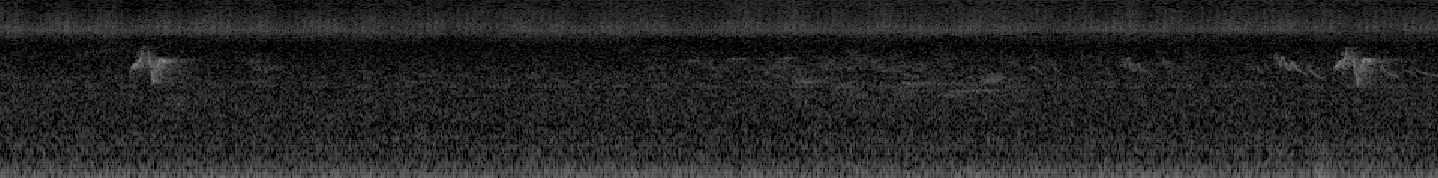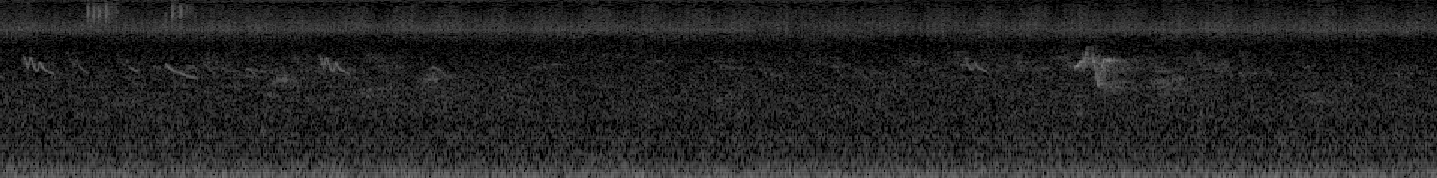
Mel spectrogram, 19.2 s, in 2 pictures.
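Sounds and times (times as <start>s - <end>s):
soft insects in a calm tropical forest in South Africa: 0.0s - 19.1s.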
